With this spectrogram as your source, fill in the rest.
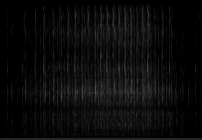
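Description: A sewing machine stitches a granny squares quilt in a continuous rapid mechanical whir with a steady low hum beneath, close but fairly quiet, over about three seconds with no talking.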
